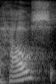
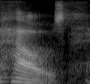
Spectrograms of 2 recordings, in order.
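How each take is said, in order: First: The word ends with an S sound. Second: The word ends with a Z sound. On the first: It is used as a noun. "the noun, it's going to have the S sound" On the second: It is used as a verb. "If it's the verb, the Z"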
